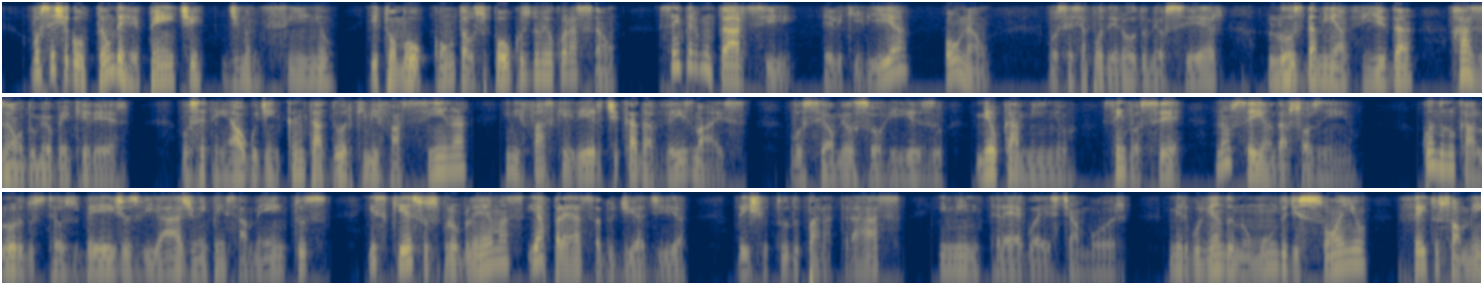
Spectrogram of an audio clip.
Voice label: FOTOGRAFIA M, Só Voz, masc; Telemensagens; Telemensagens 2017

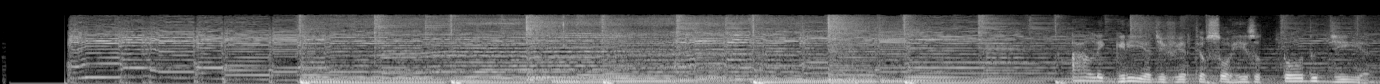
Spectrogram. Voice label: ROM PEQUENOS TESOUROS DO AMOR MASC, Telemensagens

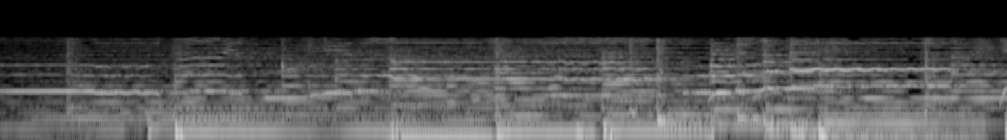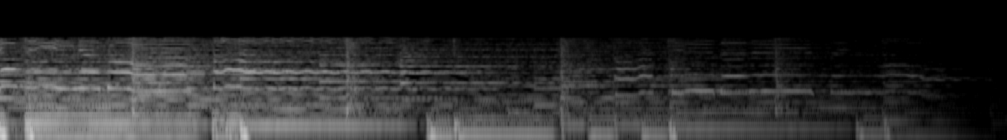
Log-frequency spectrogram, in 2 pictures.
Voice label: ANIV. NEUTRO F, Gospel, fem; Telemensagens; Telemensagens 2017

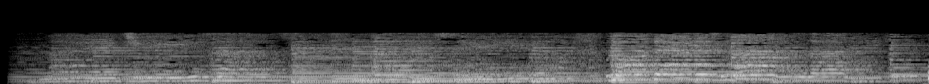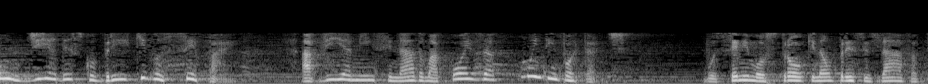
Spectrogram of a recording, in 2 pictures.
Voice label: Evangélico Aniversário Pai Feminino; Aniversários

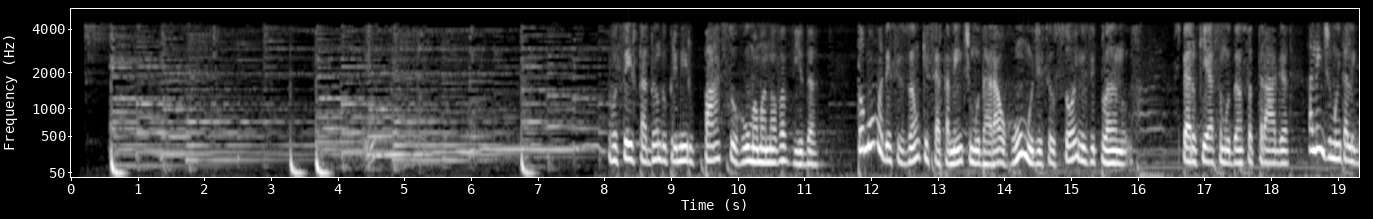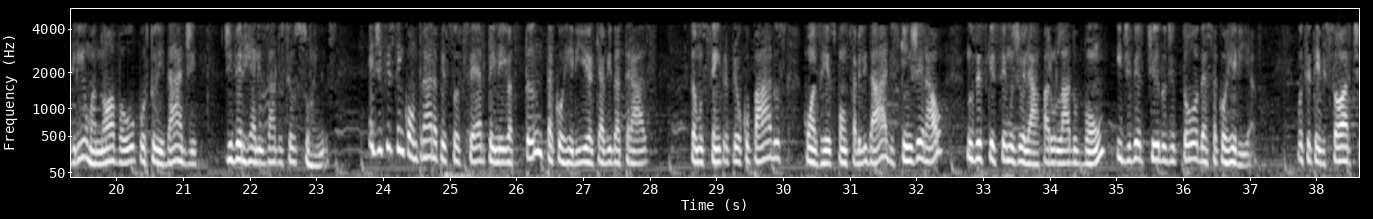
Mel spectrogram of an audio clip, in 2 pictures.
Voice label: Noivado Feminino; Telemensagens; Parabenização

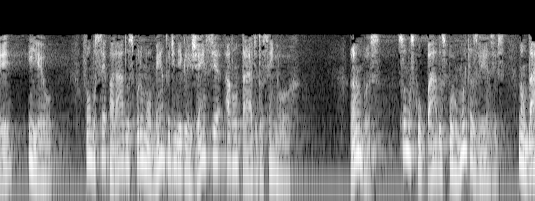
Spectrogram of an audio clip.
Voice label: Reconciliação Amizade Para Ele Masculino, Só Voz; Telemensagens; Telemensagens 2017

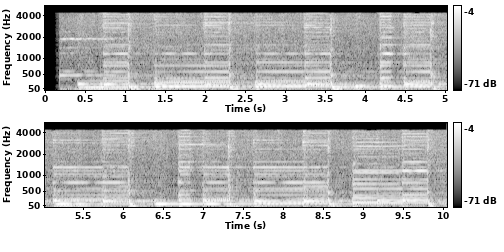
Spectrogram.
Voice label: ROMANTICA F, Páscoa, fem; Telemensagens

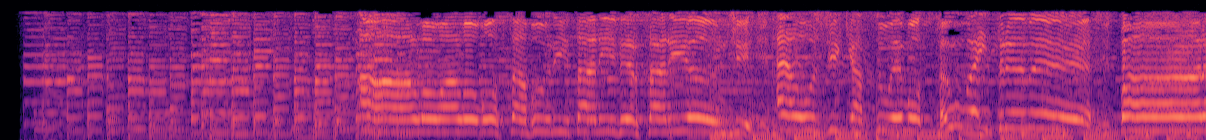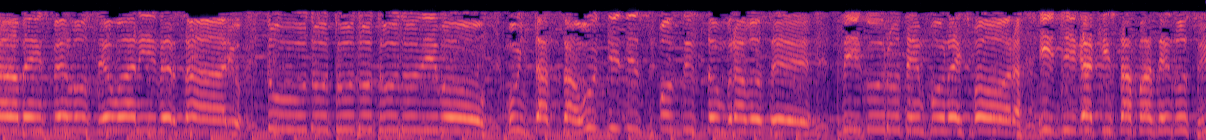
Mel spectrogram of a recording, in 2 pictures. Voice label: LOCUTOR DE RODEIO, fem; Telemensagens; Telemensagens 2017; Engraçadas

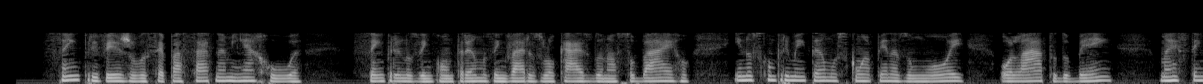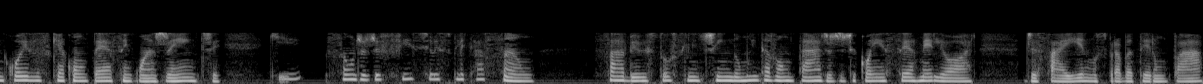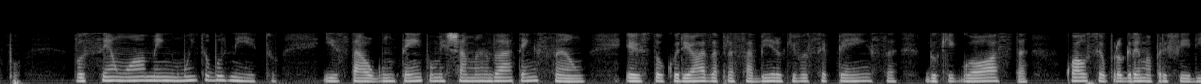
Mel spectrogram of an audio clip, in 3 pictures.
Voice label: PAQUERA(F), Românticas fem

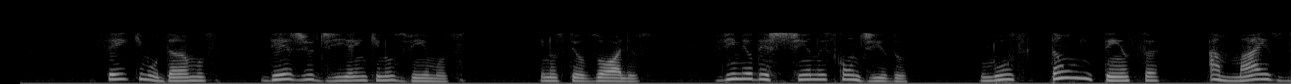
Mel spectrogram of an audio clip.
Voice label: Procura Feminino; Românticas

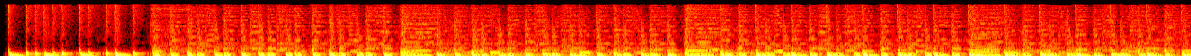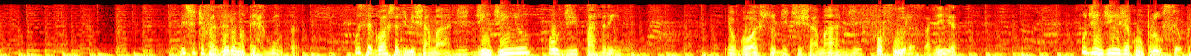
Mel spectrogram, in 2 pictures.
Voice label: Afilhado (a) Criança Masculino; Telemensagens 2017; Aniversários; Aniversário Infantil

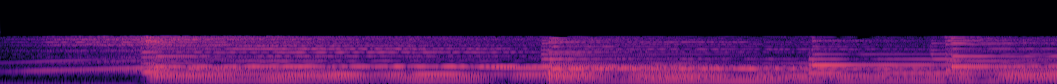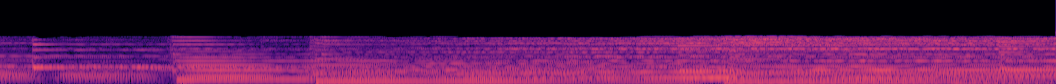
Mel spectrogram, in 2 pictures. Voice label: ANIV. AMIGO(A) DISTANTE F; Aniversários; Aniversários diversos; fem

